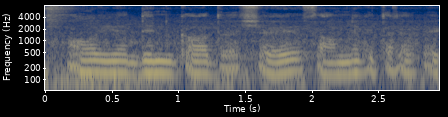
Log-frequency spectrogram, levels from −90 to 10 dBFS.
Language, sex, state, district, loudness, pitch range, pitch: Hindi, male, Bihar, Bhagalpur, -27 LUFS, 145-165 Hz, 150 Hz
